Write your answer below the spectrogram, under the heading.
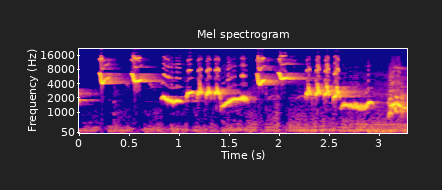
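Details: Loud white-rumped shama singing ngeriwik to trigger other birds into song: high flat whistles, clicking bursts and lower warbled slurs tumbling one after another.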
